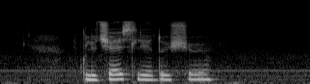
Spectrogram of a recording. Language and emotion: Russian, neutral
